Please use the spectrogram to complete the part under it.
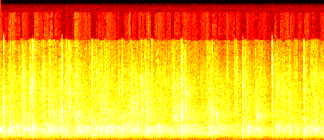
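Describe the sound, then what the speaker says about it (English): A ballroom audience at an annual business meeting gives a sustained round of applause, a fairly distant, even patter of many hands with individual claps popping out. "let's give ourselves a huge round of applause for what was accomplished here this morning"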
